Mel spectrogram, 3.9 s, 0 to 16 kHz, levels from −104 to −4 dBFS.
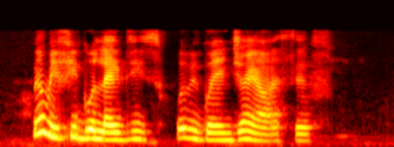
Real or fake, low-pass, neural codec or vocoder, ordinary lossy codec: fake; 7.2 kHz; codec, 16 kHz, 6 kbps, DAC; none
